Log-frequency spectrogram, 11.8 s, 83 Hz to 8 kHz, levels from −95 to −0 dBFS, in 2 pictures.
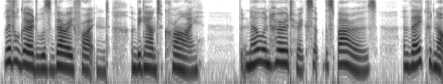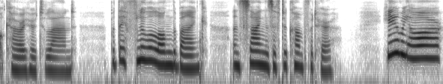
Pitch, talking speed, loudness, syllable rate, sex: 230 Hz, 210 wpm, -19 LUFS, 5.8 syllables/s, female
